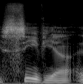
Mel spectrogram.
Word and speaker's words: SEVIA: And this letter, I first, right now, there's an organization called SEVIA, SEVIA is how it's pronounced, and that is the Szechuan Electronic Vapor Industry Alliance.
